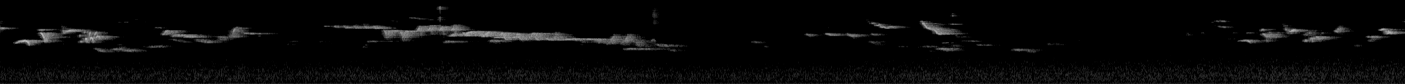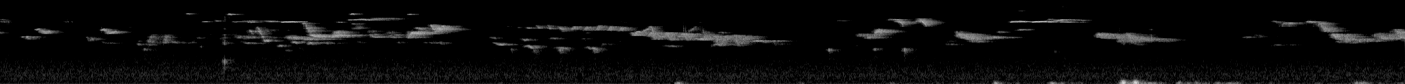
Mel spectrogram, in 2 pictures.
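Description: Small birds chirping and twittering in quick, high, irregular phrases, with short pauses between bursts. A few low thumps come in near the end.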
